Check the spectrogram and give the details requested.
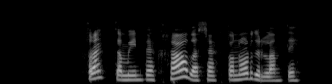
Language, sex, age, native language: Icelandic, female, 30-39, Icelandic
